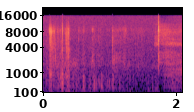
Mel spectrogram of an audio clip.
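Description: A few small clicks and ticks, then one sharp click near the end followed by a steady hiss: a handheld torch being lit and starting to burn.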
